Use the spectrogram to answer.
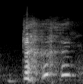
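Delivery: high, loud laugh; burst of laughter. Real, not acted. Player amused by the companion's answer, high loud laugh.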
